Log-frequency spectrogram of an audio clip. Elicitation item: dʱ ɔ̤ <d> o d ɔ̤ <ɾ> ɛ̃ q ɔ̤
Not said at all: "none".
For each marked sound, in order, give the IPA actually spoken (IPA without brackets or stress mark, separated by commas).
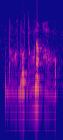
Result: d, ɾ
